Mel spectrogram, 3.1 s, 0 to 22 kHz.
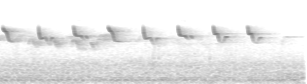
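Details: Chiffchaff, a migrant come from Africa, singing from a treetop on a misty spring morning as rain begins: a steady run of eight high, slurred notes about every 0.4 seconds, each dropping sharply in pitch, over faint background noise.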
